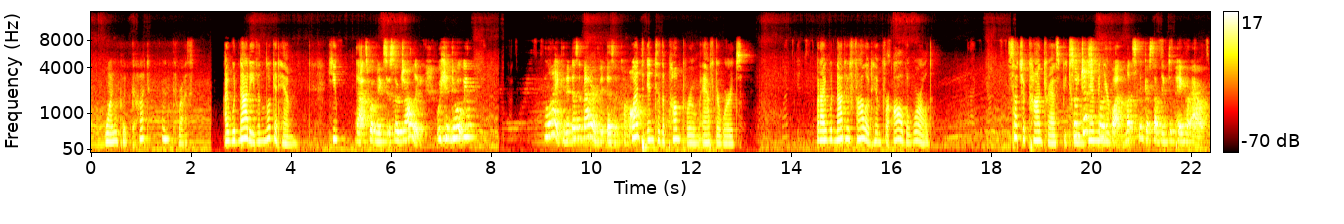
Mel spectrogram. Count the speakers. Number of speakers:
three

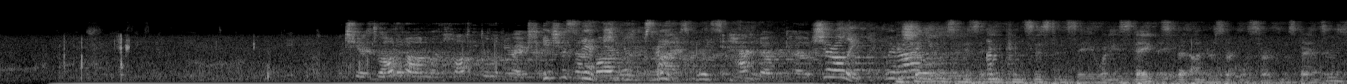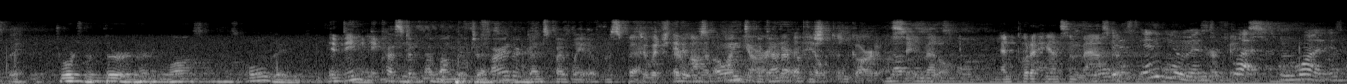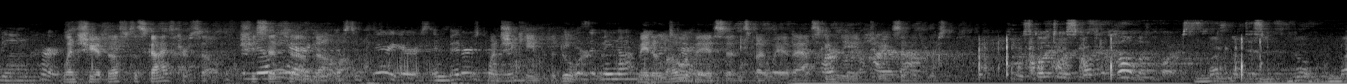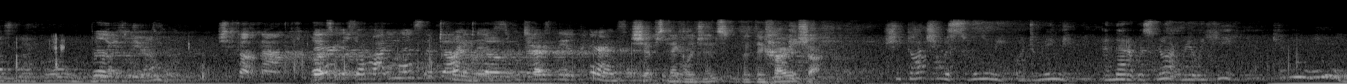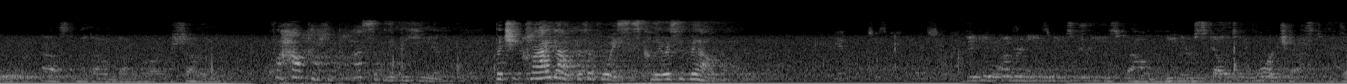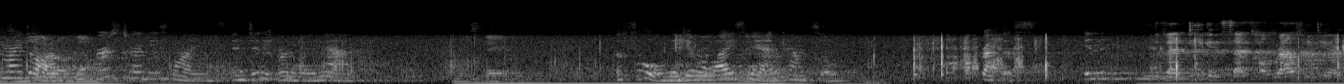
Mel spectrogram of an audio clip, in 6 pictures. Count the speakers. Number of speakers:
nine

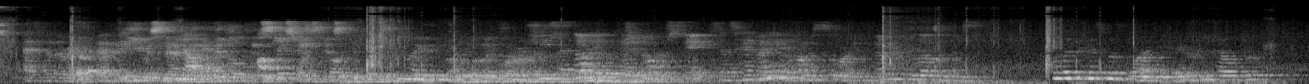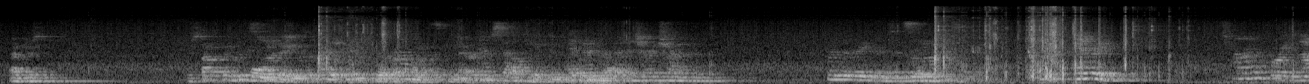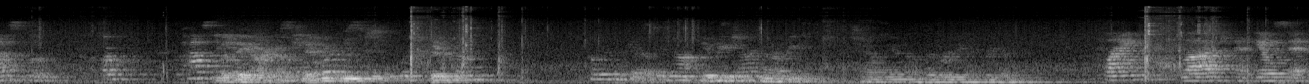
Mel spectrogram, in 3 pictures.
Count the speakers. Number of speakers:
nine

